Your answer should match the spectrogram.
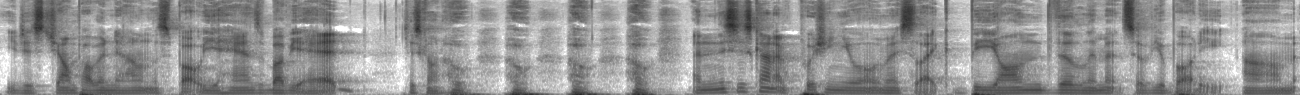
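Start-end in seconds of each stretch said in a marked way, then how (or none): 3.3-4.9 loud, punched rhythmic hoots; mantra chant. Shown as a demonstration. Showing the jumping mantra to a listener, loud chant. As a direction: chant it in short forceful bursts. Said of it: "the mantra is just who".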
